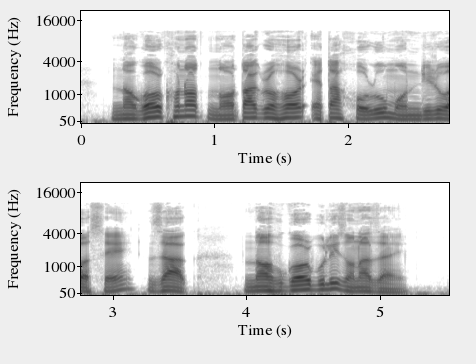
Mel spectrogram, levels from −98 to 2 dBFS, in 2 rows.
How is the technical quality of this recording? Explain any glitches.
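The recording has no technical glitches. There is nothing to explain.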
